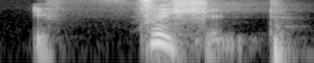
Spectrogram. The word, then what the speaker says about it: efficient: where am I stressing see efficient efficient shun I'm not even saying shant shun I'm saying shent efficient and where am I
